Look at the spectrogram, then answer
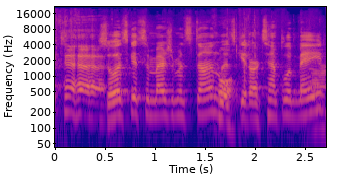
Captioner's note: chuckles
